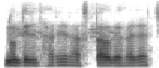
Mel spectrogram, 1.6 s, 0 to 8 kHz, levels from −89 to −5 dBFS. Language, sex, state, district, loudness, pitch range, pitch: Bengali, male, West Bengal, Purulia, -26 LUFS, 125-130 Hz, 125 Hz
